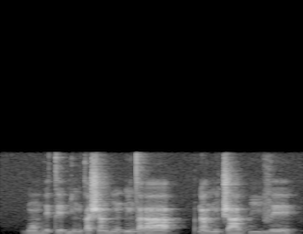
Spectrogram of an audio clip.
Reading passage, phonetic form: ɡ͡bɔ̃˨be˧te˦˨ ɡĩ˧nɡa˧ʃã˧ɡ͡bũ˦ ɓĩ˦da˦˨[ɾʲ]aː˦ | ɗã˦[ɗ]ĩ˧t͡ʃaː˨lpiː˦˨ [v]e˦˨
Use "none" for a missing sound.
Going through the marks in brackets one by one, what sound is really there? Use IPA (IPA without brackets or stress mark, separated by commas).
ɾ, n, v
